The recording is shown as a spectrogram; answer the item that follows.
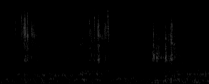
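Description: Near silence with three faint, brief rustles of paper, about two-thirds of a second apart: Bible pages being turned to look up a passage.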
